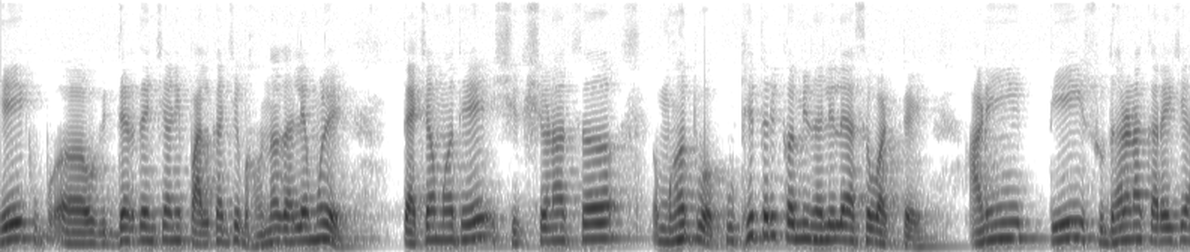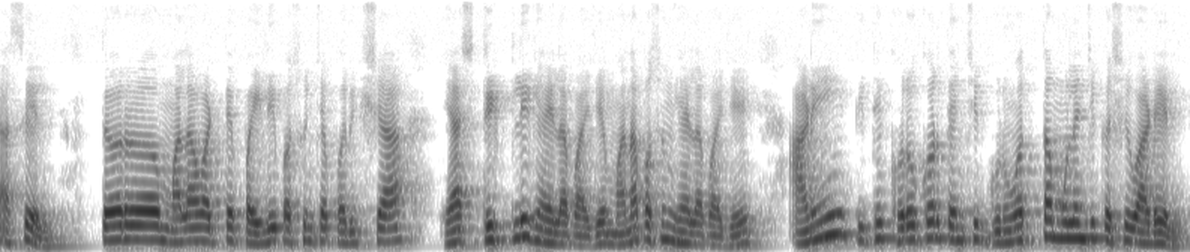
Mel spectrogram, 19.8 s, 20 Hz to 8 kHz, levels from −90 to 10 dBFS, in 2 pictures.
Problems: constant background noise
